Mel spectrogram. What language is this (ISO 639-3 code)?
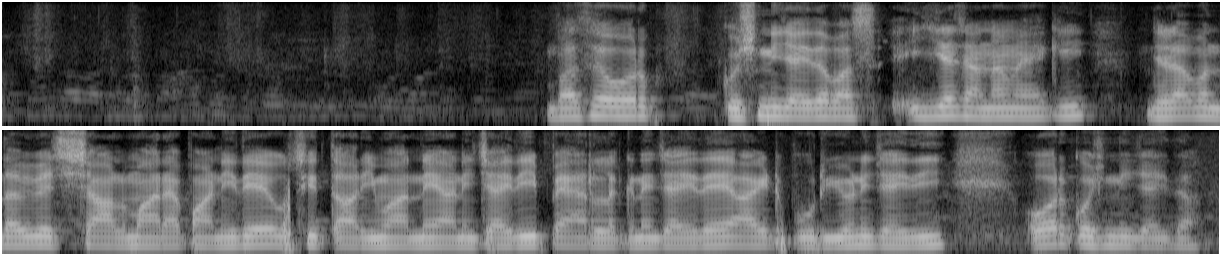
doi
